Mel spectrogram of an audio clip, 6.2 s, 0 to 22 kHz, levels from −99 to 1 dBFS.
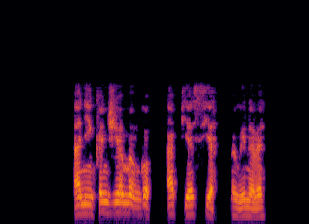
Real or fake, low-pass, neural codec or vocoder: real; 5.4 kHz; none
